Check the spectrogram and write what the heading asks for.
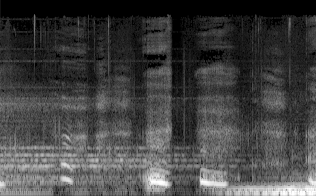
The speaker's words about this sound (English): Hey. Hey, are you alive? Can you hear me? I think she's breathing.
